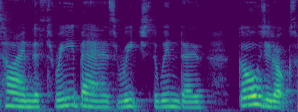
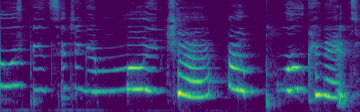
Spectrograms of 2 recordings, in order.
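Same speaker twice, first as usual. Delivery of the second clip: tiny, very high little voice; 6 dB louder than usual. Reading a story aloud, voicing Baby Bear in a tiny little voice. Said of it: "he asked in a tiny little voice".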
